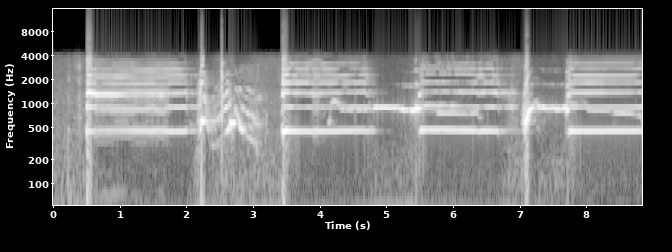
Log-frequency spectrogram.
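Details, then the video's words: Dog howling with a horn player: steady sustained horn notes repeat in bursts while the dog's wavering, sliding howl weaves between and over them, with sharp knocks at the start of several notes. "dog singing"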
